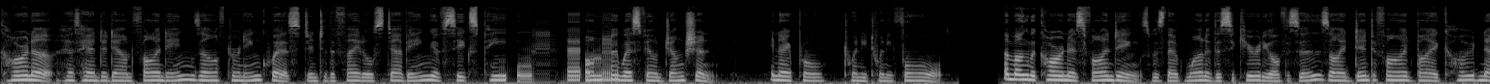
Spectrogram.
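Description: From 5.00 to 6.18 s the audio collapses into a rigid, metallic 50 Hz buzz that still loosely tracks the original contour: robotic sound from repeated short buffers. The likely cause is fresh audio arriving too seldom, so playback loops the last 20 ms segment over most of that stretch while real material is skipped. Unlike a stutter or dropout, there are no audible gaps or repeated syllables, just a steady imposed pitch.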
